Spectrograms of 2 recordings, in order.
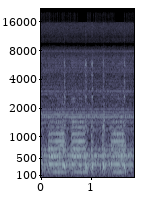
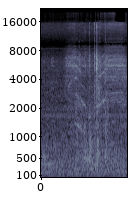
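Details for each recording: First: but now it is actually starting up off the floppy disc and it makes a gnarly Second: Macintosh LC III floppy drive during OS install: quiet whirring with scratchy ticks and clicks of the head stepping back and forth, repeatedly retrying reads; install disks believed shot.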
